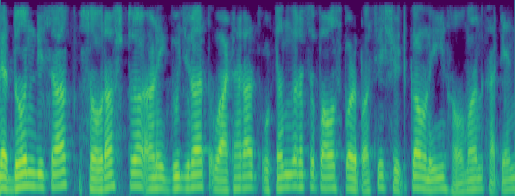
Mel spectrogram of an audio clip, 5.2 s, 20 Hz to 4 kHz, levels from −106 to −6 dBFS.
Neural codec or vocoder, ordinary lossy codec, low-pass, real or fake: codec, 16 kHz, 4 kbps, FreqCodec, larger model; none; 3.6 kHz; fake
